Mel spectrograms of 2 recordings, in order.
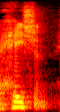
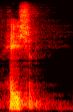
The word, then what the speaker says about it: Haitian: For people who know how to pronounce words correctly, that's half Haitian, half Japanese. – Really? – Yeah, Haitian. Haitian.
